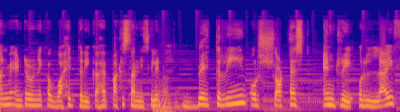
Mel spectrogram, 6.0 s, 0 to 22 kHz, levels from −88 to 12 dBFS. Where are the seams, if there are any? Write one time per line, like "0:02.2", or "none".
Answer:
0:02.4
